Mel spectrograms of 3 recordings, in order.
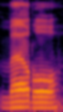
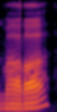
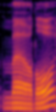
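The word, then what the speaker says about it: مَرَجَ: Maka rya tebal maro bukan mara tapi dia maro sempurnakan lafal rnya marajal.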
